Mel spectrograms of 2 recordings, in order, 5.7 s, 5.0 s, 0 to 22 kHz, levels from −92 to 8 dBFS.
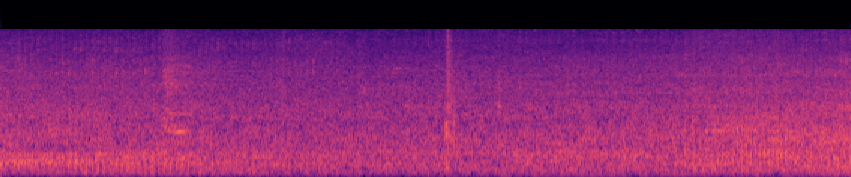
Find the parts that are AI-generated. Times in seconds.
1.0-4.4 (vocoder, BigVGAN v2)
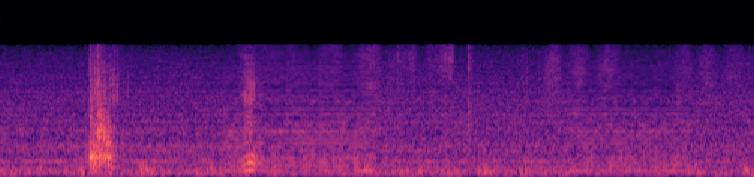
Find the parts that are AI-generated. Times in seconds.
1.5-2.5 (vocoder, HiFi-GAN); 3.8-4.6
